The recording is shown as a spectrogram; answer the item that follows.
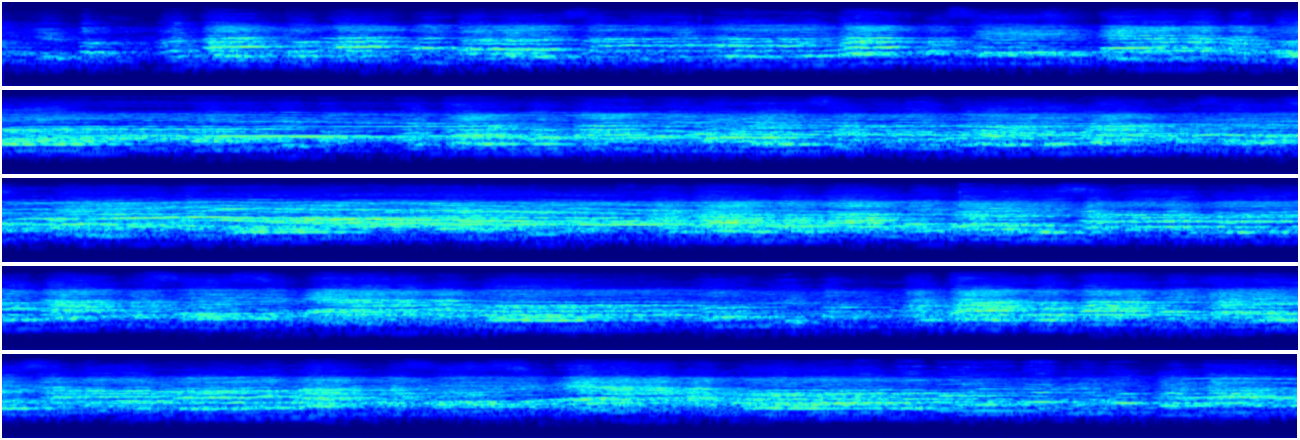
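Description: A women's choir singing together in harmony. About halfway through, the voices slide up and down in pitch.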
